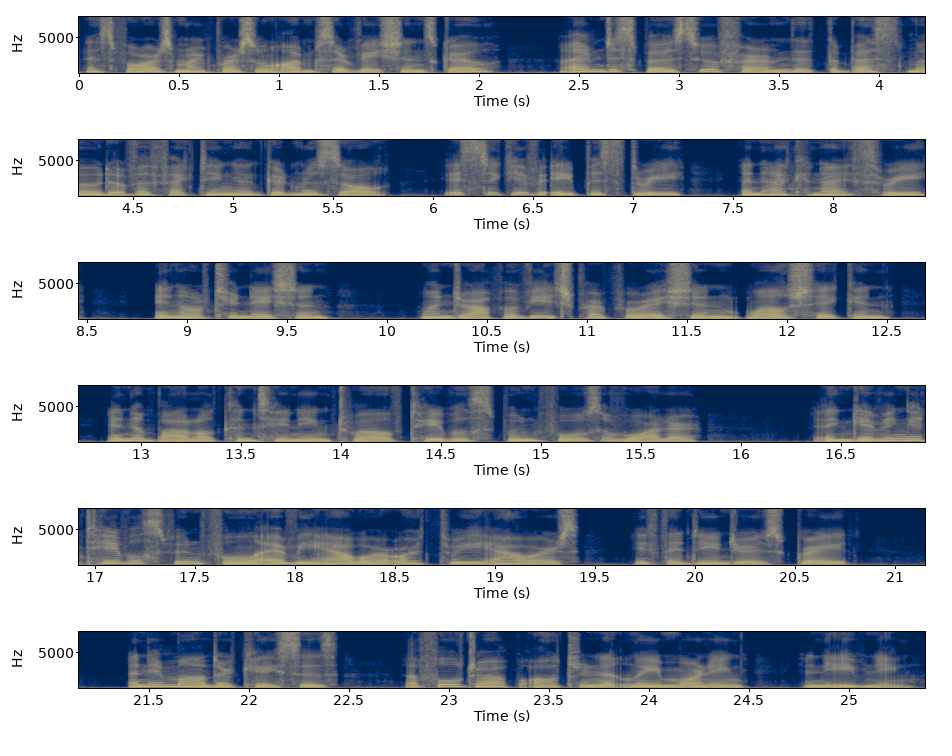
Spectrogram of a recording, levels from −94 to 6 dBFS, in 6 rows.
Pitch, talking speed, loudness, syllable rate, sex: 200 Hz, 170 wpm, -18 LUFS, 5.5 syllables/s, female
